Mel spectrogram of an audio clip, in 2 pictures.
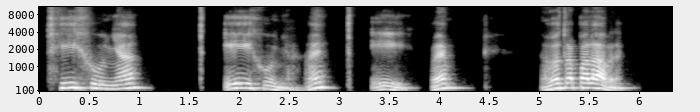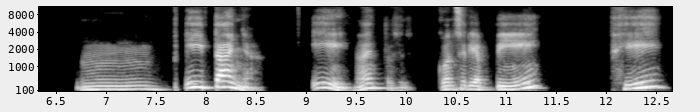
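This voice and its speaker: A man teaching a language class, talking slowly, checking in with his students and sounding out syllables one by one. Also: mid-range voice, darkish tone, breathy edge. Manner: slow, checks in with "¿no ve?" and "¿ya?". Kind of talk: classroom lesson.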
